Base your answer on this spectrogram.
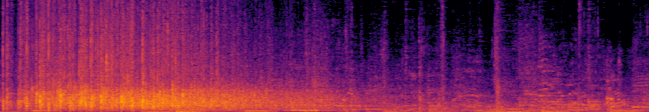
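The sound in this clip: An audience claps together at a host's cue. The clapping is loud and dense at first, then fades away, and people talk over the quieter tail.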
